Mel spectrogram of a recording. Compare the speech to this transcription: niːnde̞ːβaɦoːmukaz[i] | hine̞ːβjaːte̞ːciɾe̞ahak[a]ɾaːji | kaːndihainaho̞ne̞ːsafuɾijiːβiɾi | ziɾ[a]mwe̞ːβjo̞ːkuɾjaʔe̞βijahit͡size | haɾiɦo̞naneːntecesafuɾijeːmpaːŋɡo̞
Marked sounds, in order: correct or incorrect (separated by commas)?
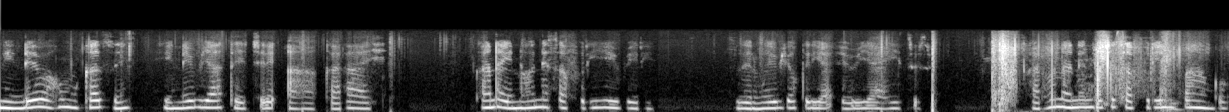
correct, correct, incorrect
